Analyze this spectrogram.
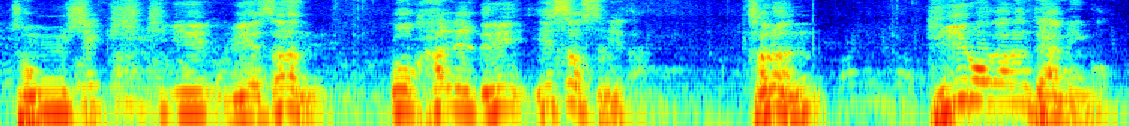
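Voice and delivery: rousing political speech; formal speech. Real, not acted. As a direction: deliver it like a campaign address. Prepared speech read at rally.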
